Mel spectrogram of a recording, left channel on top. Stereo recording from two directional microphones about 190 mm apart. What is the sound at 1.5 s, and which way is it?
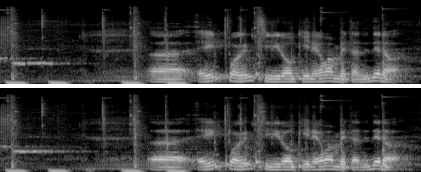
Speech, 25° left (ahead or behind).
